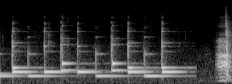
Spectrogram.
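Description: Mobile phone ringtone: a quick melody of bright electronic notes, about seven a second, that cuts off abruptly just before the end as the call is answered.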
